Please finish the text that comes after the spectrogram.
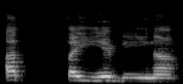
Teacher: ٹھیک ہے، یہاں پہ طا ہے نا، یہ حرف شمسی ہے تو لہذا لام کی آواز نہیں آئے گی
